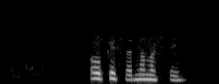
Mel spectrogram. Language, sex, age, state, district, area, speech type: Hindi, female, 18-30, Uttar Pradesh, Varanasi, rural, conversation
